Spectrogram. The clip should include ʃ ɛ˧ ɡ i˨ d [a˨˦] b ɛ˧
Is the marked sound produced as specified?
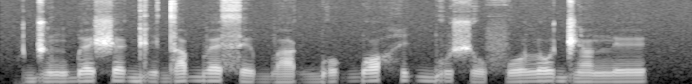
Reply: yes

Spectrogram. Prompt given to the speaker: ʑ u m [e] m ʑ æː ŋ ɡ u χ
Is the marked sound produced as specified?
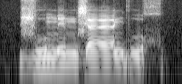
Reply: yes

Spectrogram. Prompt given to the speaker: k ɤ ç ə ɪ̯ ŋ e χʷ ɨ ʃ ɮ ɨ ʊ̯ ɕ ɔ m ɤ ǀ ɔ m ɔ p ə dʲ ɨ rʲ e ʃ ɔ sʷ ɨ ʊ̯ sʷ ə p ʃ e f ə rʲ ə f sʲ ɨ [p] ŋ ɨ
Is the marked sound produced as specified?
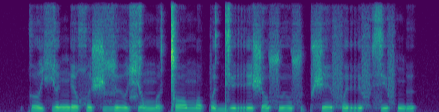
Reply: no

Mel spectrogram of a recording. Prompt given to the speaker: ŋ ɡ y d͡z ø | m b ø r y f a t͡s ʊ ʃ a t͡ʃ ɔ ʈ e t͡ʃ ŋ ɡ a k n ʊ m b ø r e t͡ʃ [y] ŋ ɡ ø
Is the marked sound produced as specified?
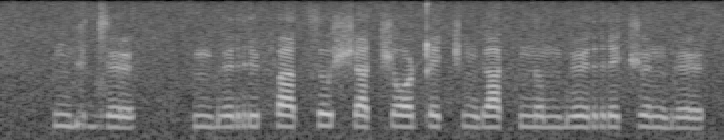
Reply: no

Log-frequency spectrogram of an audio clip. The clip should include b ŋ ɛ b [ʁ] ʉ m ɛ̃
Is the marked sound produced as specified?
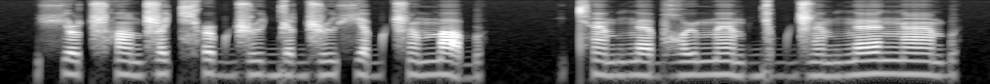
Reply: yes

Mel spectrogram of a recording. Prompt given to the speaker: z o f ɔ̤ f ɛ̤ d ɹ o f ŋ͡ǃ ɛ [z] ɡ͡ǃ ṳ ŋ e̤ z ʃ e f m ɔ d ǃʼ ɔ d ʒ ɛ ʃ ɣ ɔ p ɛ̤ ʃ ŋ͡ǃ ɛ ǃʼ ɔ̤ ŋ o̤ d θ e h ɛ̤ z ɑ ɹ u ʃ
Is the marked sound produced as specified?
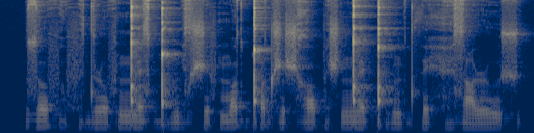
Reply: yes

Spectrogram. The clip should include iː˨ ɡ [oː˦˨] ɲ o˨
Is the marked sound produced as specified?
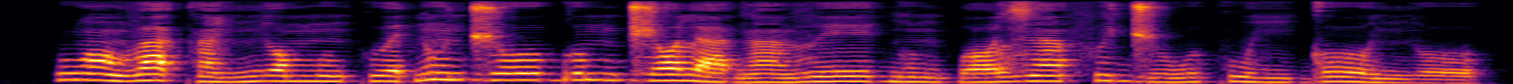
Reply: yes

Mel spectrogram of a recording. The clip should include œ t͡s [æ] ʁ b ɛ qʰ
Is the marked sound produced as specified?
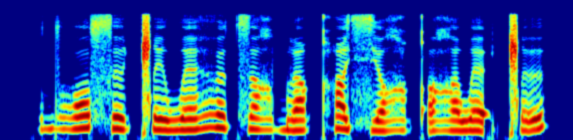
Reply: no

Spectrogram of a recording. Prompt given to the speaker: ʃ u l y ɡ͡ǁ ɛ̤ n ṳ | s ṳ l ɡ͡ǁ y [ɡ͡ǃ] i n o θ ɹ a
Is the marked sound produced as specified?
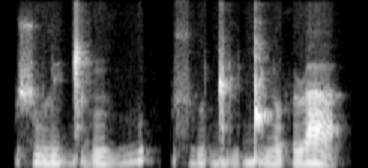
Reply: yes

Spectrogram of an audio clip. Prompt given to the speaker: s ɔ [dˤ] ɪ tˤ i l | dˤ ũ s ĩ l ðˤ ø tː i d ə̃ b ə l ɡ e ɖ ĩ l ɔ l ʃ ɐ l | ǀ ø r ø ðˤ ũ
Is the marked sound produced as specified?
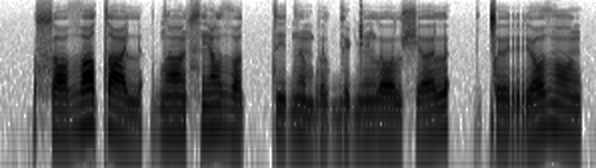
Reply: no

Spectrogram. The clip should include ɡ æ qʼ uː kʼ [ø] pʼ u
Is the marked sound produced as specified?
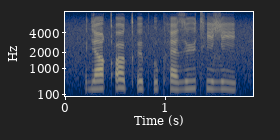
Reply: yes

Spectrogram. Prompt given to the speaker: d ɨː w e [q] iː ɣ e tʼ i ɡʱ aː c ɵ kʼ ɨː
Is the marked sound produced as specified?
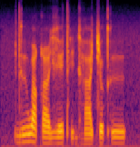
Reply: yes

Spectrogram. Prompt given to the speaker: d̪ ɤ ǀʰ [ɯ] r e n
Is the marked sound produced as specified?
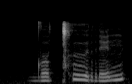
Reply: yes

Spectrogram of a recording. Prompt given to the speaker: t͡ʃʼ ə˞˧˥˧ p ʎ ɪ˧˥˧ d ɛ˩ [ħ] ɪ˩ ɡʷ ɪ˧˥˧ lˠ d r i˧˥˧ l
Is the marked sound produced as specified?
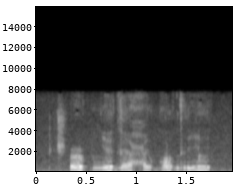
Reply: yes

